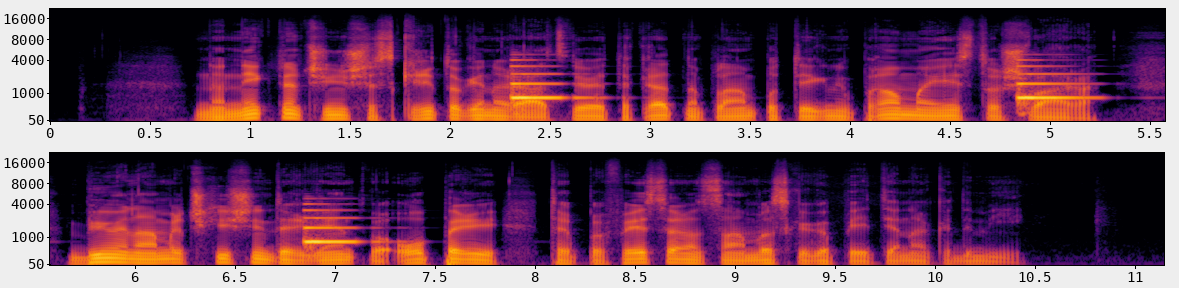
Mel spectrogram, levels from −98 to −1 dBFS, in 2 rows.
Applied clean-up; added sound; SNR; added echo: neural mask model RNNoise.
